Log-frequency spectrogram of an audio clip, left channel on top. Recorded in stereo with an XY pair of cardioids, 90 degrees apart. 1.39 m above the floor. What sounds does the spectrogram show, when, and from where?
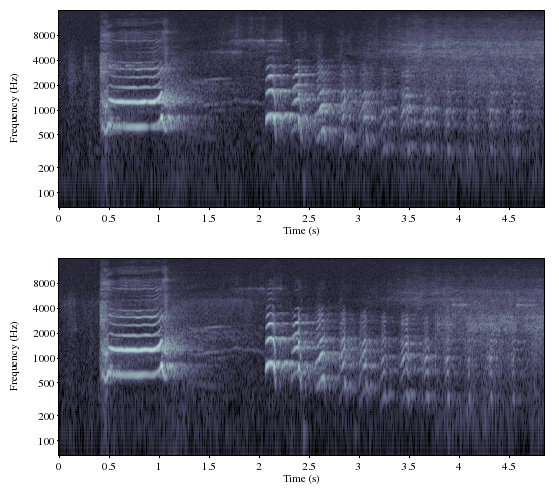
0.4 s laughter: 15° right, 0.9 m; by 4.8 s 50° right, 3 m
